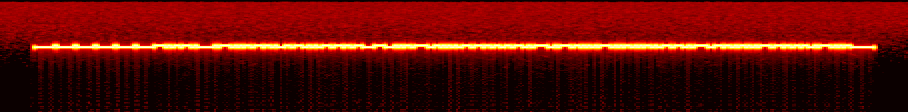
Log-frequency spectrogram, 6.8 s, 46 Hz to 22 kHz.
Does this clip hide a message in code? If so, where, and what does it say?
Yes: RTTY (50 baud, 170 Hz shift) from 0.3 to 6.6 s, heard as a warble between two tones, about 1700 Hz centre. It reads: ES UNA MOSTRA INTERESSANT DE LES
